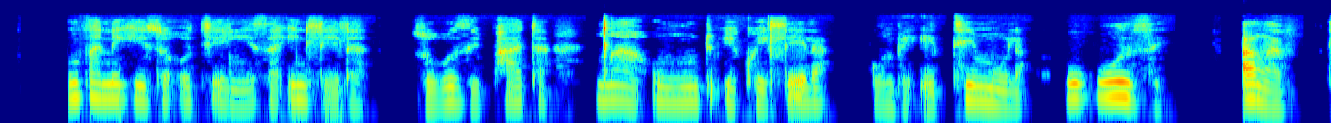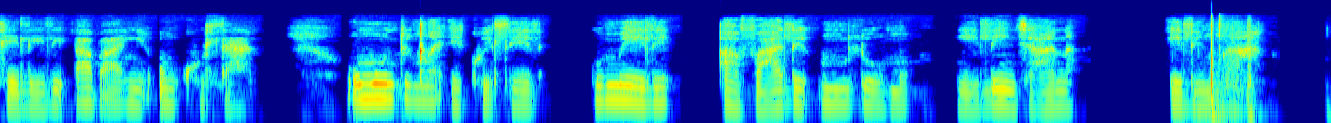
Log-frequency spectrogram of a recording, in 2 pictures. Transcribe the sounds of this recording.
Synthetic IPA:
um̩faneɣisɔ̰ʔɔt͡ʃʼeŋisaʔind͡ɮʱɛ̰la | z̥oɣuzipʰatʰaŋ͡ǁaumuntʼuʔɛkʰwɛɬɛ̰la | ɣumbʱɛʔetʰimula | uɣuzɛ | aŋa | tʰɛleliʔaβa̰ɲɛʔum̩kʰuɬaːnɛ | umuntʼuŋ͡ǁaʔɛkʰwɛ̰ɬɛla | ɣumɛlɛ | avalɛʔum̩lɔmɔ | ŋɛlɛnd͡ʒʱana | eliŋ͡ǁaːnɛ

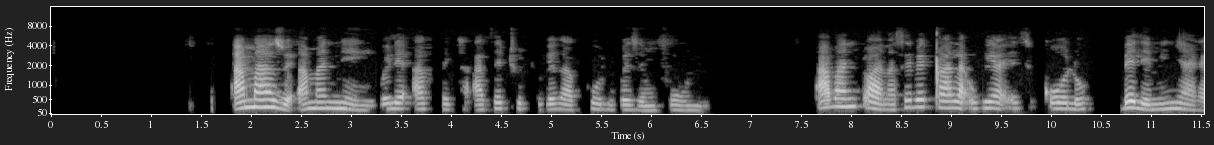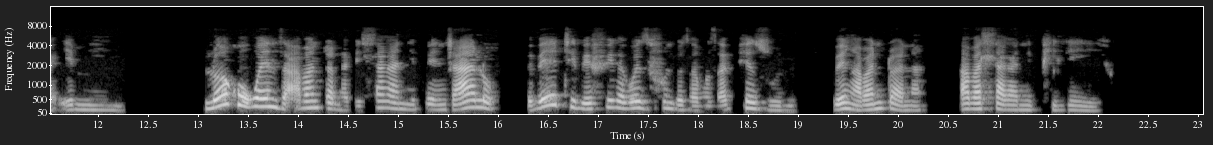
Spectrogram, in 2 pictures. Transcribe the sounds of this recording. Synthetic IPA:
amazwɛʔamaneŋiɣwɛlɛʔafrikʰaʔasetʰutʰuɣɛɣak̚ʰuluɣwɛzeɱfuːndʱɔ | a̰βantʼwanasɛβɛǃala̰ʔuɣujaʔesi̥ɣɔlɔ | βɛlemiɲaɣa̰ʔemiːnɛ | lokʰɔɣwɛnd͡zʱa̰a̰βantʼwanaβɛɬaɣanipʰɛnd͡ʒʱalɔ | βetʰiβefiɣaɣwezifundʱɔzaβɔzap̚ʰezulu | βɛŋaβantʼwanaː | βaɬaɣanipʰilɛːjɔ

